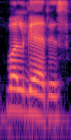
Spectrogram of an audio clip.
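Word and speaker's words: vulgaris: तो beater root से beta और वेलगेरिस वी यू एल वी यू एल जी ए आर आई एस ठीक है व्गैरिस अब व्गैरिस से कोई क्या कहते हैं अरे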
